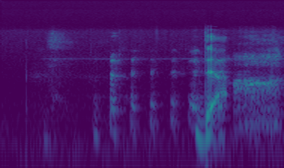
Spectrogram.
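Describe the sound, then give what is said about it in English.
A small dog named Chico lets out a quick series of gruff, rhythmic grumbles, then a sharp, higher bark followed by a sustained rough growl, moderately loud. “as soon as I can get this little guy just going quit barking for a little moment right here.”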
